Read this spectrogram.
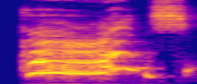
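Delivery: high, loud crunching shout. Acted. Sammy bites the story.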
